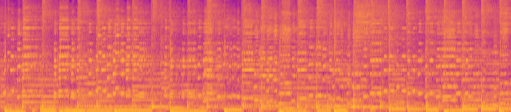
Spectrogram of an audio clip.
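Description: Norteño band playing an instrumental break: button accordion carrying the melody over a bass line and a steady beat, with no singing.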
